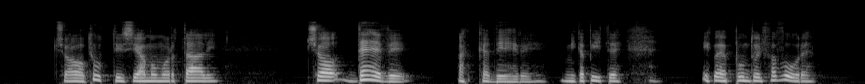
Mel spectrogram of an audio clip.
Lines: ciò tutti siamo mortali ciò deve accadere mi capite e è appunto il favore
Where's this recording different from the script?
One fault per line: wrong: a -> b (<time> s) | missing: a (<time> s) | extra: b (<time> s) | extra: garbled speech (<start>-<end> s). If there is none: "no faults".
no faults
